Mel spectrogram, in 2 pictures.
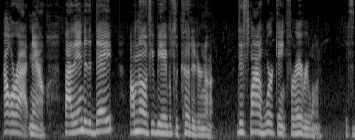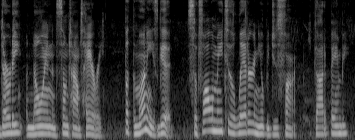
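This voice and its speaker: An actress playing a gruff, sardonic working woman, blunt and bossy, in an audio drama. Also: on the low side, fairly quick, a bit bright, lightly acted. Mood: blunt, instructing. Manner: blunt, dry, bossy, drawling slang. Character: gruff, sardonic Southern woman pest catcher, seasoned boss. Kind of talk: audio drama character acting.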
